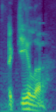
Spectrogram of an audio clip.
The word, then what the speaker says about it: Aguila: Aguila? Is that how you say it? Aguila.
